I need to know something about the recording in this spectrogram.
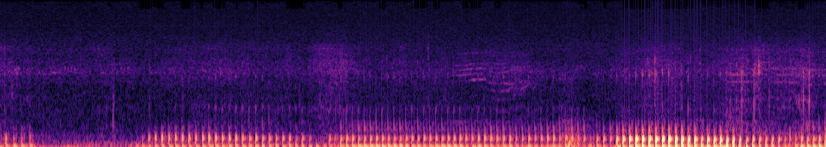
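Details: Female African cheetah of about three years, petted by a volunteer in an open enrichment yard in summer, gives a low, fast-throbbing purr that swells in from quiet after the first second and grows louder near the end.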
